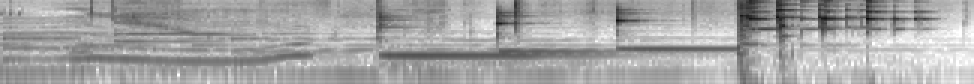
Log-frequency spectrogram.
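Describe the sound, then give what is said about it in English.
A cat lets out long, drawn-out meows with a rising pitch, followed by a burst of sharp glass clinks and crashes near the end. “That is a gay cat. That is one gay cat”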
